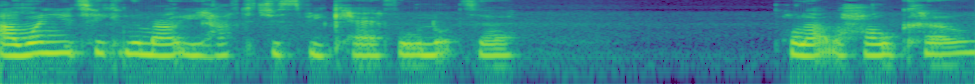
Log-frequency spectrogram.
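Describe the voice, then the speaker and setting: This woman's voice is high-pitched, with ordinary pitch variation. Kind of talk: hair tutorial talk to camera.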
